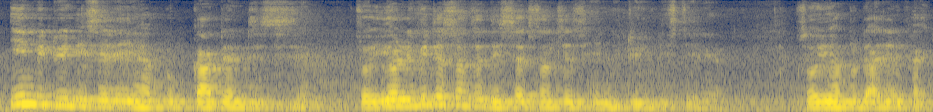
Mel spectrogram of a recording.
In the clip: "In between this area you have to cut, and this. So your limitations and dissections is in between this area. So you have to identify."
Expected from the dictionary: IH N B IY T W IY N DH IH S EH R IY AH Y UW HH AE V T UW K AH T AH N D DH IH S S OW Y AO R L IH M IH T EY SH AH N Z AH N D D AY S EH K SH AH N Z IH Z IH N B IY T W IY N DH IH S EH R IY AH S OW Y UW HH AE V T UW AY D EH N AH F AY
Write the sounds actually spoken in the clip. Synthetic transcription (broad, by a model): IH N B IY T W IY N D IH S EH R IY AH Y UW HH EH B T UW K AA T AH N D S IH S S OW Y AO R L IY M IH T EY S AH N S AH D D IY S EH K S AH N S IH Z IH N B IY T W IY N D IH S EH R IY AH S OW Y UW HH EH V T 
